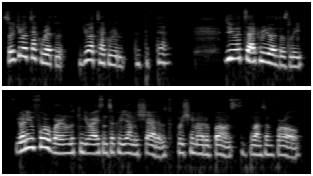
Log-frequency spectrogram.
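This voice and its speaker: A woman with a fairly low, warm voice reads a second-person fan story aloud at a normal speed. She keeps stumbling over words, restarting lines and giggling as she goes.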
